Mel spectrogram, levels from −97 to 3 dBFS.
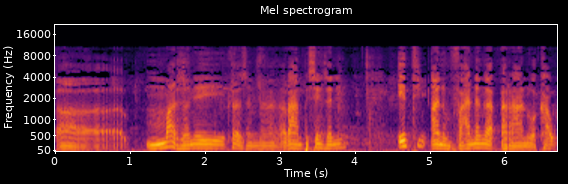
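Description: Heavy Vorbis compression runs through the whole speech clip. Nothing is left above 10.6 kHz. The treble sounds hissy and grainy, and consonant attacks blur. The likely cause is coarse quantisation at a low bitrate, which fits around 31 kbps.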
